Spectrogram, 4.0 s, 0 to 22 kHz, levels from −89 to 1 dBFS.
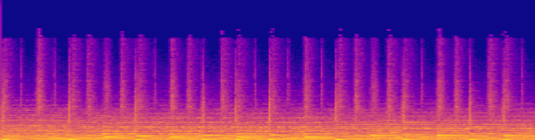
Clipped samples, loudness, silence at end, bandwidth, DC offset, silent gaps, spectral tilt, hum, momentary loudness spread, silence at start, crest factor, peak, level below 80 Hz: under 0.1%; -15 LUFS; 0 s; 13 kHz; under 0.1%; none; -6 dB/octave; none; 2 LU; 0 s; 12 dB; 0 dBFS; -16 dBFS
